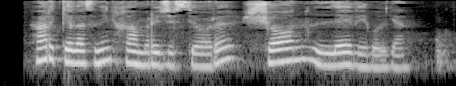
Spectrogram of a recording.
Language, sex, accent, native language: Uzbek, female, Qashqadaryo, Uzbek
